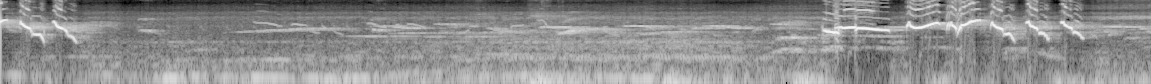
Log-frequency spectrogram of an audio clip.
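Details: Oriental magpie-robin gives a brief whistled phrase, then after a long quiet spell of faint distant chirping a loud run of rapid, up-and-down whistles near the end over a low hum.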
